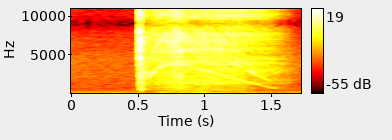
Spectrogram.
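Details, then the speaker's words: 1999 Chevrolet Corvette Z06 (no-start, burnt wiring harness) starter motor bench-tested by jumping the solenoid switching post: sharp click as gear throws out, bright rising whine spinning down smoothly; starter runs freely, in good condition. "As you can see, the starter motor is working. It's in good condition."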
